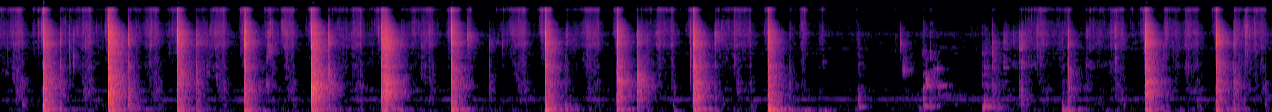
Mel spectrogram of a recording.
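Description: Dough for homemade chocolate donuts, oiled and worked by hand, is slapped repeatedly against a surface, giving sharp, loud, close thwacks about every second with softer kneading sounds between them, and no talking.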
